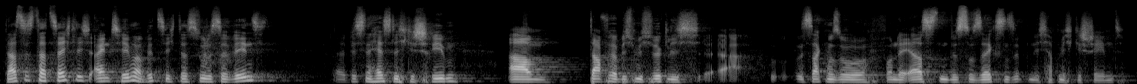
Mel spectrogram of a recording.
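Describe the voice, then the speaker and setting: A man's voice: medium pitch, moderate pace. A young man from Germany leading a youth group, talking casually with lots of fillers and questions to the group. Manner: casual, chatty, many fillers and rhetorical questions. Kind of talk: interactive talk to a youth group. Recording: reverberant hall sound.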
